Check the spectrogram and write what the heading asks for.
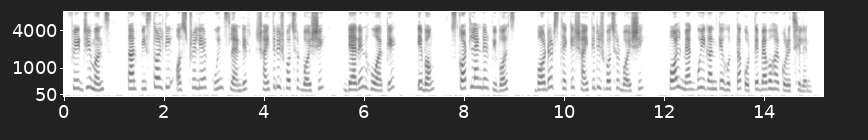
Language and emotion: Bengali, neutral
